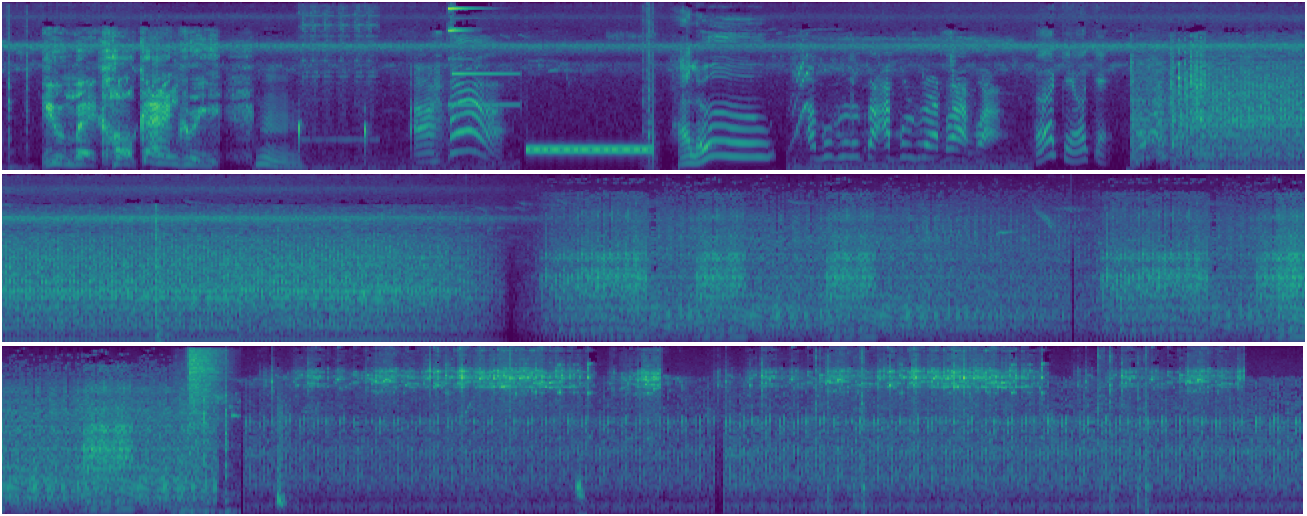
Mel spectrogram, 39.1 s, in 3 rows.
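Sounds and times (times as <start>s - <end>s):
tractor engine running: 11.3s - 39.0s.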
